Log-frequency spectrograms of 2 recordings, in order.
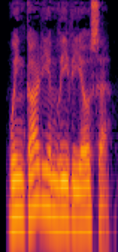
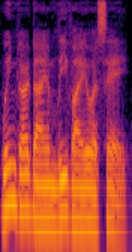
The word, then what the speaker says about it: Wingardium Leviosa: "Wingardium Leviosa!" he shouted, waving his arms like a windmill. "You're saying it wrong," Harry heard Hermione snap. "It's Wingardium Leviosa. Make the 'gar' nice and long."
